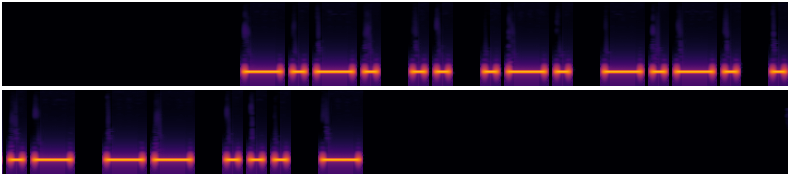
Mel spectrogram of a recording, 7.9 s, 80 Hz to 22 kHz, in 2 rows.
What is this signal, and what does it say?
Morse code, heard as a keyed tone, about 20 wpm, 700 Hz. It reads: CIRCUMST
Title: Build A Word - 4 Letters At A Time - 12-Letter Words - 20wpm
